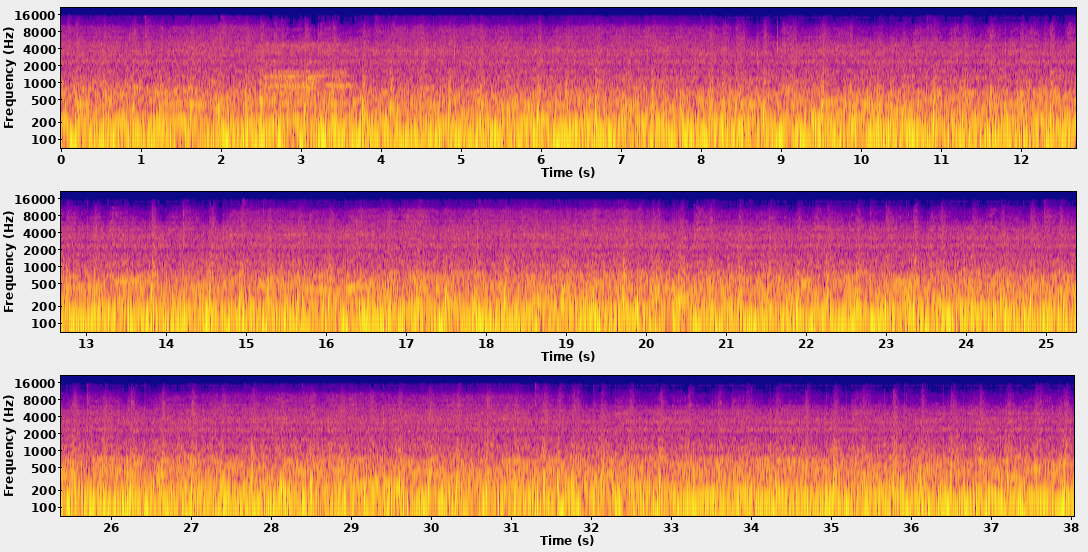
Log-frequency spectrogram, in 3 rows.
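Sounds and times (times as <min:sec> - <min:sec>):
distorted electric guitars: 0:00.0 - 0:38.0
drum kit: 0:00.0 - 0:38.0.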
